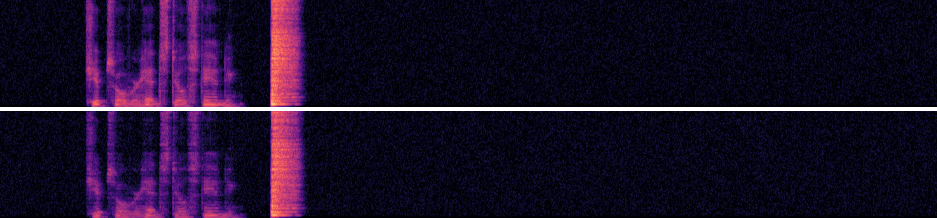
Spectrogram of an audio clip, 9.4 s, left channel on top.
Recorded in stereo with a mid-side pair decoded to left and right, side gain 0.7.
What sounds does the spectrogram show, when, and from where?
0.9 s a man speaking: 60° left, 0.6 m
2.7 s a snare drum: 30° left, 0.9 m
